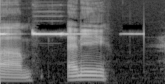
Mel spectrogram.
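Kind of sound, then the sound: signal or alarm, fire alarm going off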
